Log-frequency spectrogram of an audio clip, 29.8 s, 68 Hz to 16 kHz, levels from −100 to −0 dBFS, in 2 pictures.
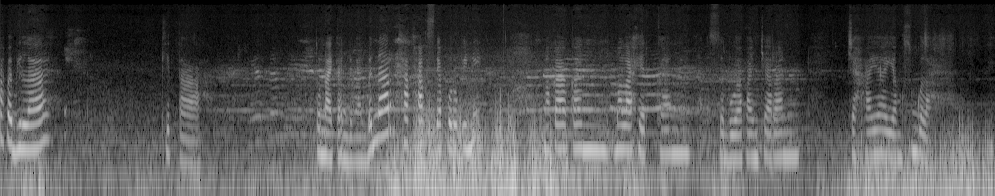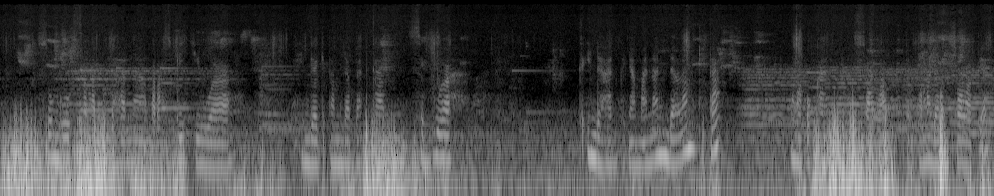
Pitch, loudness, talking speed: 110 Hz, -34 LUFS, 70 wpm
